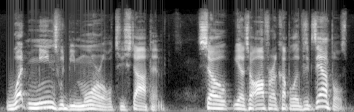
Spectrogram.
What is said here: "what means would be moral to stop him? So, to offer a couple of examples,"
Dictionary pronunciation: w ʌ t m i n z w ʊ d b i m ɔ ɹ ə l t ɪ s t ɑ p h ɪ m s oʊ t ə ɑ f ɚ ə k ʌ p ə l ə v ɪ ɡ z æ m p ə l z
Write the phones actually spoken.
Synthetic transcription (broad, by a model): w ʌ t m i n z w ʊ d b i m ɔ ɹ l t ɪ s t ɑ p h ɪ m s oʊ t ə ɑ f ɚ ə k ʌ p l ə v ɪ ɡ z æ m p l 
